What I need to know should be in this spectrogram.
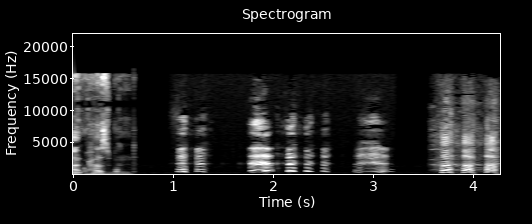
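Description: A woman giggles.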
